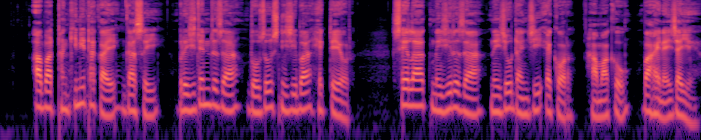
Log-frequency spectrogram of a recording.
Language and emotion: Bodo, neutral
